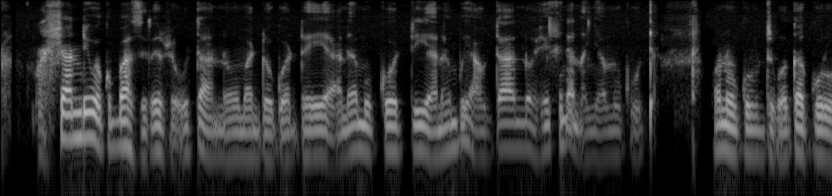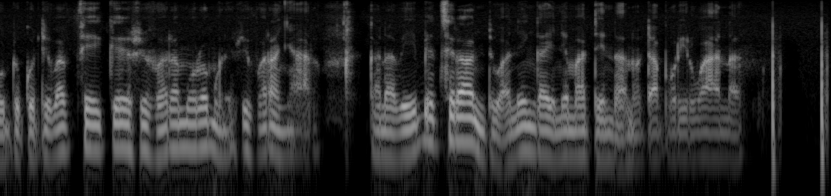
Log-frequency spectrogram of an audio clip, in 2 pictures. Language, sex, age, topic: Ndau, female, 25-35, health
